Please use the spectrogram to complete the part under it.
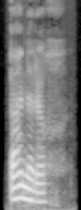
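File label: "banarach", Scottish Gaelic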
